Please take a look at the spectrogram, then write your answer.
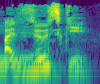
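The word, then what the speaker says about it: Zbyszewski: Byzuski. – Paul Byzuski. All right? Everybody pretend like you heard me say it right the first time. – Yeah, the leading Z is silent.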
